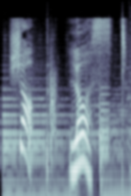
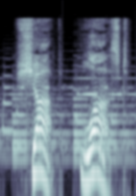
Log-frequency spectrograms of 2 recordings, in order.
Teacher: In British English, words like shop and lost are pronounced with an open, rounded sound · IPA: /ʃɒp/, /lɒst/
